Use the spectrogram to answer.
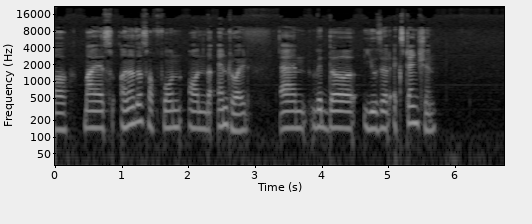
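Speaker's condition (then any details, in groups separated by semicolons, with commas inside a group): No condition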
